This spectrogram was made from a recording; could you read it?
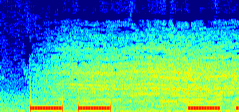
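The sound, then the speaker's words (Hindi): A steady electronic telephone line tone, heard when calling a number back, beeps in four evenly timed bursts with short pauses, like a busy signal, clear against a faint background hiss; no one picks up and there are no voices. “वापस कॉल करने पर फिर से वही अजीब आवाज आने लगी। कोई कॉल नहीं उठाया।”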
